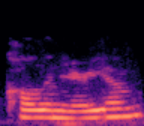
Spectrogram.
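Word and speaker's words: collunarium: So, another example I'd use for this, um, one word that I used to have trouble with, it's pronounced culinarium.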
